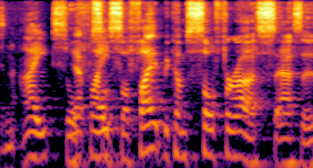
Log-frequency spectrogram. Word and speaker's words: sulfurous: i sulite sulfite becomes sulfurous acid it's not sulfus acid we put the herb back in there from sulfur sulfurous sulfurous sulfurous well I've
